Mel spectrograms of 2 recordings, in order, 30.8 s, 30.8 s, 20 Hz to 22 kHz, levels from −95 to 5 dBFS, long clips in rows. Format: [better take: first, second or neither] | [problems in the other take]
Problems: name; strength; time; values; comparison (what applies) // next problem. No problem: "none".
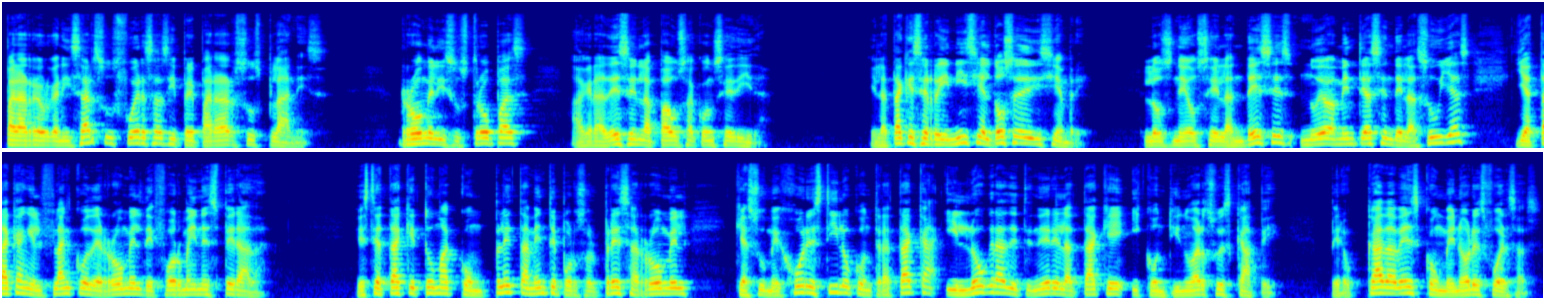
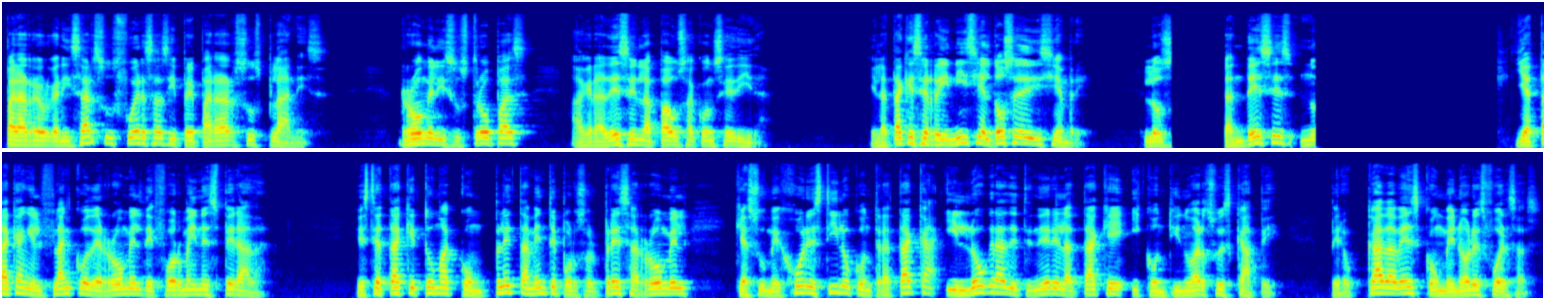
first | audio cutting out; at 12 s for 0.5 s and at 13 s for 2 s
